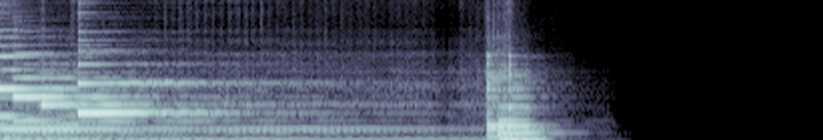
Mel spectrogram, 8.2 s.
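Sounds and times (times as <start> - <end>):
dark country music at 116 BPM: 0.0 - 5.6.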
